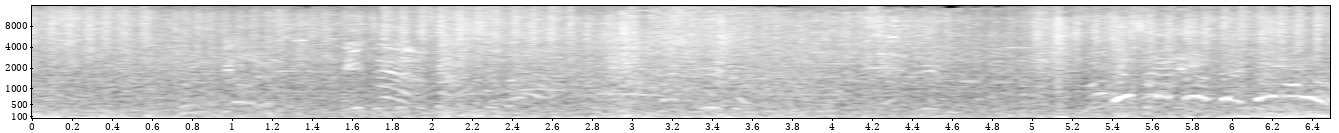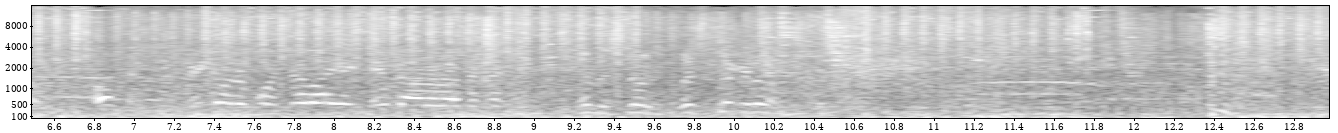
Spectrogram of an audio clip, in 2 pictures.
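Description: Heavy machine guns fire in rapid, rattling bursts.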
